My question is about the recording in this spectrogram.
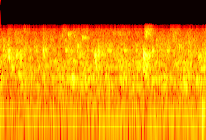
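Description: Faint rustling from handling a trading card held close to the webcam microphone, with a small tick about one and a half seconds in.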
